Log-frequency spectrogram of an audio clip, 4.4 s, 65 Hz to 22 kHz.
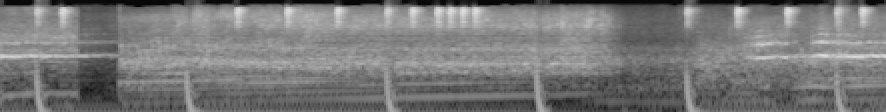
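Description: A Fiat 124 Spider turning and braking hard, its tires squealing under a loud, close engine that surges with a series of sharp bursts.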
